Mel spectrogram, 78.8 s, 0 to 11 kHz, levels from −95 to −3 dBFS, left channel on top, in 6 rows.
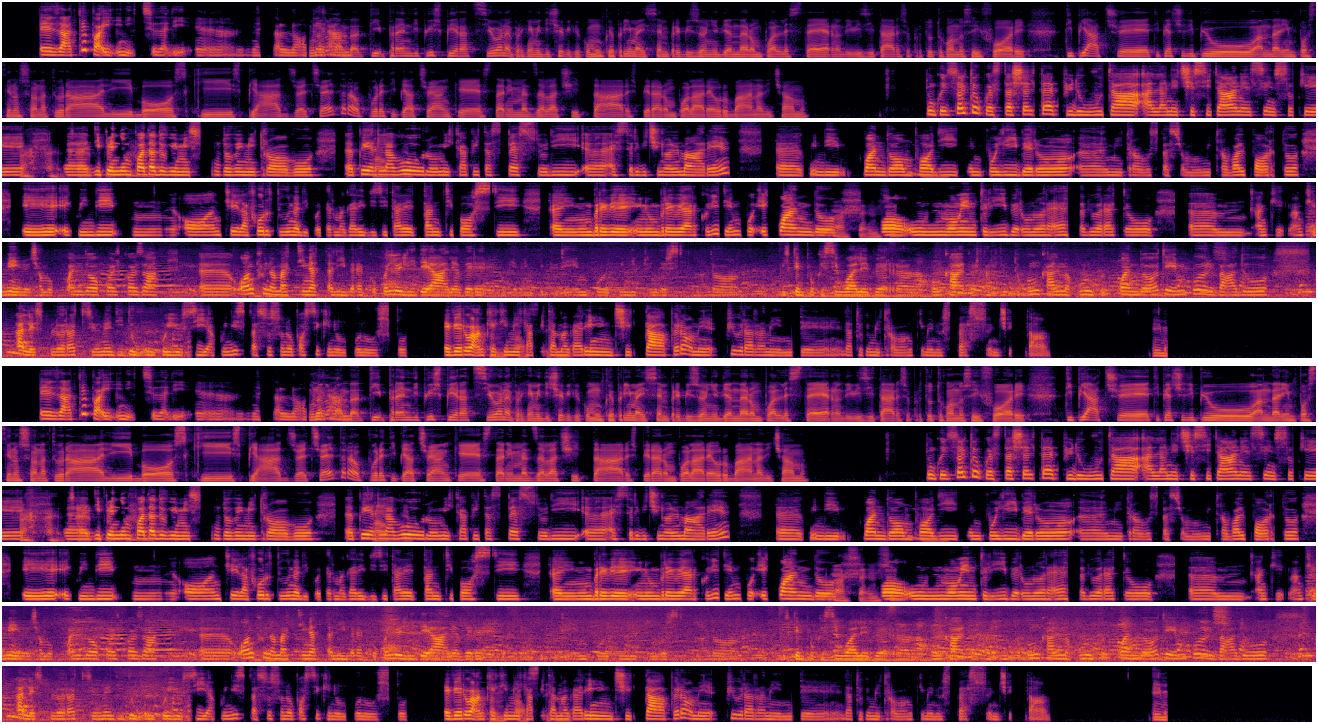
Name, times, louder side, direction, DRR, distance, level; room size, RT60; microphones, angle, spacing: voice 1, 0.4-3.5 22.4-26.5 26.9-59.3 59.7-59.9 60.4-62.5 62.8-69.8 70.1-76.2, left 1 dB, 10° left, 3.4 m, -29 dB
voice 2, 3.1-21.2 26.5-27.2 27.5-27.6 30.0-30.2 35.3-35.7 47.7-48.4 70.6-71.4 77.2-77.4, right 3 dB, 60° right, 3.2 m, -38 dB
sound 1, 52.5-67.6, right 3 dB, 80° right, 2.6 m, -35 dB
head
